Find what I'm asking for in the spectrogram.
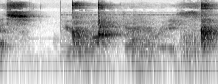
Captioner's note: small thumps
